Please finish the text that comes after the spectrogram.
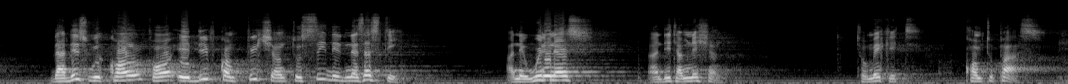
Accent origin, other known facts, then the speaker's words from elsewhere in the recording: Nigeria; since I come from Nigeria, and as I'm standing before you, I am a product of missions.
